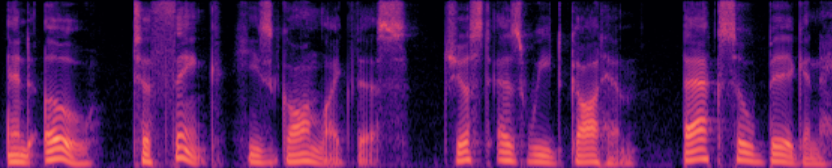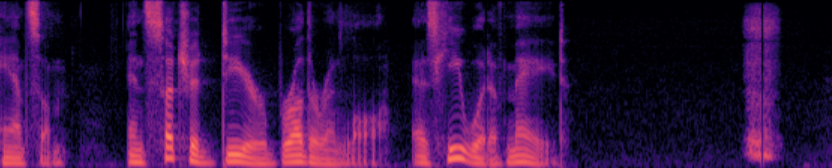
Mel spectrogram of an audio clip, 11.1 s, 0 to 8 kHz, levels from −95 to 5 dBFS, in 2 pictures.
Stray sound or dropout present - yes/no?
yes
